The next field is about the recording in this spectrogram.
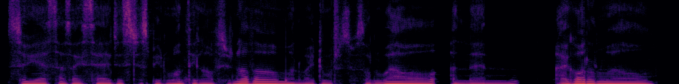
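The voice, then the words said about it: Hoarse, deeper voice from a cold. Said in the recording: “losing my voice a bit ... recovering from some crazy cold cough situation. And my voice feels a bit hoarse ... my voice tends to get even deeper than it is”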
